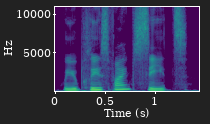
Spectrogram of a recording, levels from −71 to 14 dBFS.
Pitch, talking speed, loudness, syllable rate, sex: 220 Hz, 210 wpm, -16 LUFS, 5.0 syllables/s, female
